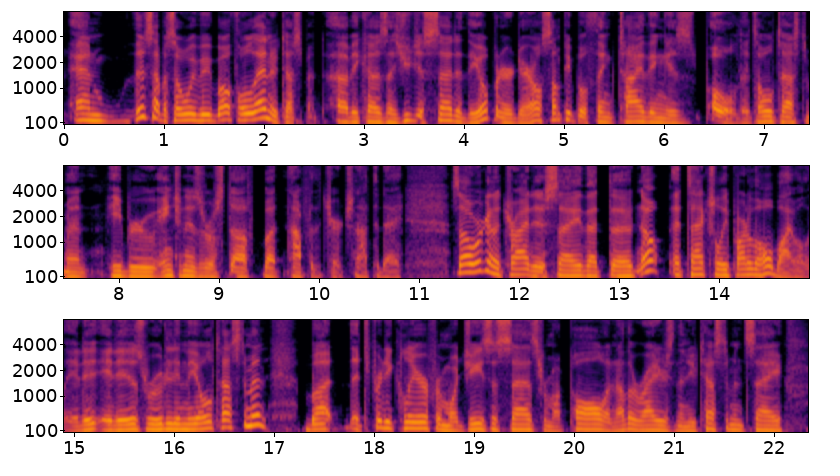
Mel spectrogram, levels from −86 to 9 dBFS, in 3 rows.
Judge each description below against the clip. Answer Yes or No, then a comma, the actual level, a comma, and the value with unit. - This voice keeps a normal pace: No, fast, 225 wpm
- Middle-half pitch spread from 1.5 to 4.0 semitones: No, average, 4.5 semitones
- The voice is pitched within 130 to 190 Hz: Yes, low, 135 Hz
